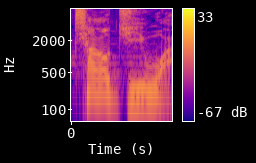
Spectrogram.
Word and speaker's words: 超级碗: 超级碗. Yeah, very straightforward. Super and bowl.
